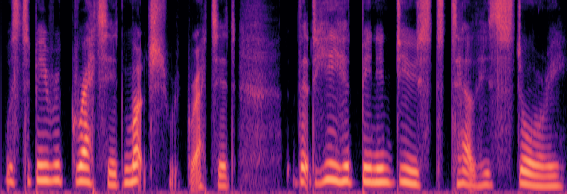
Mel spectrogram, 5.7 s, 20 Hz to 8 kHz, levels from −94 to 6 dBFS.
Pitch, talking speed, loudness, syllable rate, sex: 195 Hz, 150 wpm, -20 LUFS, 4.6 syllables/s, female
